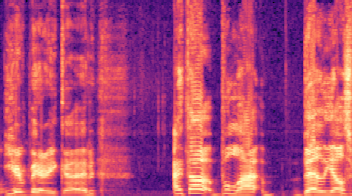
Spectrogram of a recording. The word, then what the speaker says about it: Belial: So we say Belial because it's close enough, but like I believe in Hebrew it's supposed to be Belial, which is slightly different.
